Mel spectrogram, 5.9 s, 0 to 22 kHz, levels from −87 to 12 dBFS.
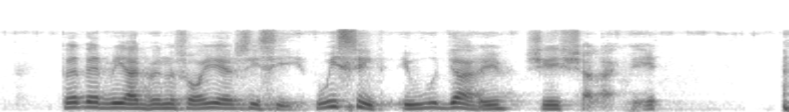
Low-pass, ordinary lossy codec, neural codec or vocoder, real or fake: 7.2 kHz; none; codec, 16 kHz, 0.5 kbps, FunCodec, trained on LibriTTS, 25 frames a second; fake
